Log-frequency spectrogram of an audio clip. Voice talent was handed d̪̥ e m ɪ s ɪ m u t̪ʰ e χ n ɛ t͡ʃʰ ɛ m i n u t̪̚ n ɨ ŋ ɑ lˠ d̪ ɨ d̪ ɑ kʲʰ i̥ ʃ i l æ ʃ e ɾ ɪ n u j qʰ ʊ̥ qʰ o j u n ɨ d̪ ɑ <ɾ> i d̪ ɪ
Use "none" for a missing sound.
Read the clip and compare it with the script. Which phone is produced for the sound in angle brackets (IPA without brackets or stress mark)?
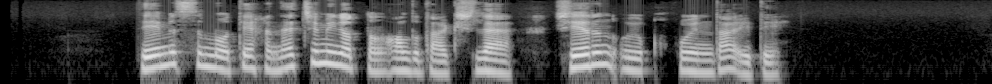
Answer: none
